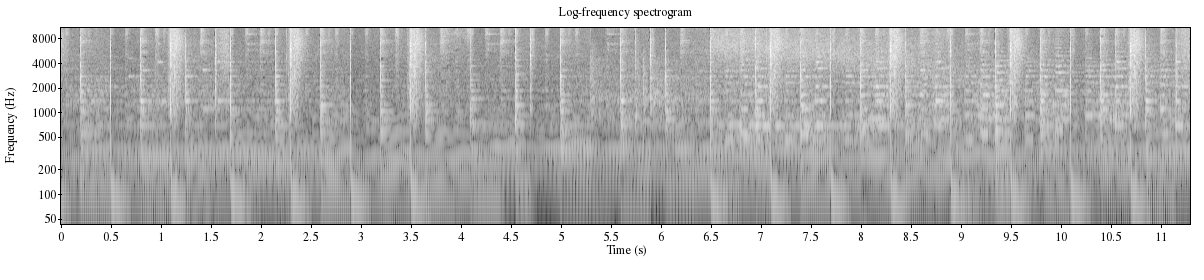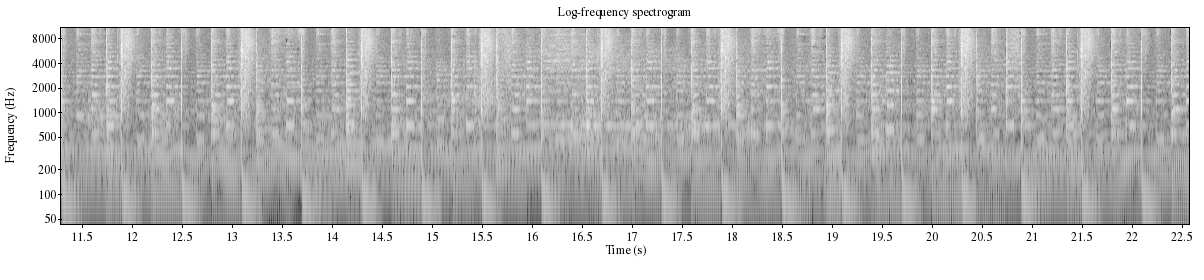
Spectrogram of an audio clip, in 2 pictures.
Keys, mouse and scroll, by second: 6.8 scroll up 1, 9.1 click, 20.6 scroll down 1, 21.5 click.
